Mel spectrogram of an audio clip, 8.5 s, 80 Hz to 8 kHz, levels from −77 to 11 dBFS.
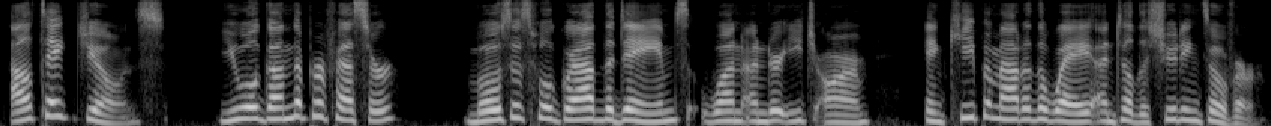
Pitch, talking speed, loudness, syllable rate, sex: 220 Hz, 200 wpm, -17 LUFS, 5.3 syllables/s, female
